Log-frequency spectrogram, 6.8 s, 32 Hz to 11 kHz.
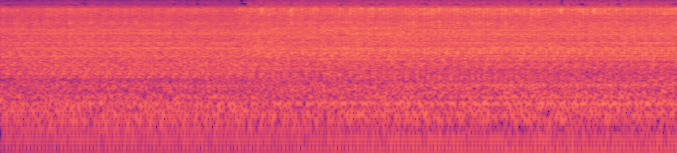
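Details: John Deere 5067E/5045E diesel tractor after a fuel filter change, system pumped to purge air: steady, even diesel idle with a smooth low chug and no misses or knocks; engine running normally.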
